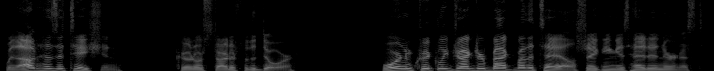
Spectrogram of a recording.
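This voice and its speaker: A man's voice: a little high, sing-song, normal speed, a bit bright, clean tone, dry recording. A man narrating fan fiction as a dramatic storybook reading.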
